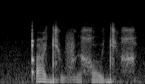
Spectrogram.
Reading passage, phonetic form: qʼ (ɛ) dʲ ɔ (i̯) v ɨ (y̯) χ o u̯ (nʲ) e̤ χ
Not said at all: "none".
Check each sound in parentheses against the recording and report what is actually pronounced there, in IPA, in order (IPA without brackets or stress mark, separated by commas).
ɛ, u̯, i̯, dʲ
